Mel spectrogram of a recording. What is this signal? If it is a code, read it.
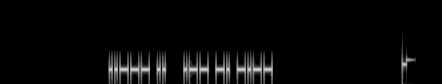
Morse code, heard as a keyed tone, about 44 wpm, 700 Hz. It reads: 2I WNY
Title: Winter Field Day Exchanges 45wpm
